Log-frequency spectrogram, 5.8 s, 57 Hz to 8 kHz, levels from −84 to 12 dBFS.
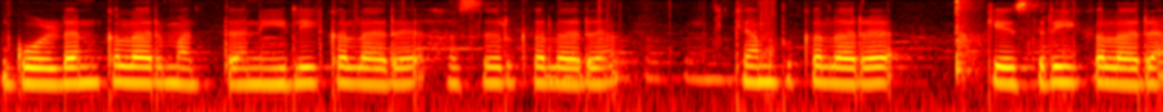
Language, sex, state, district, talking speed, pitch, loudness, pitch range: Kannada, female, Karnataka, Dharwad, 125 wpm, 210 Hz, -21 LUFS, 205-220 Hz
